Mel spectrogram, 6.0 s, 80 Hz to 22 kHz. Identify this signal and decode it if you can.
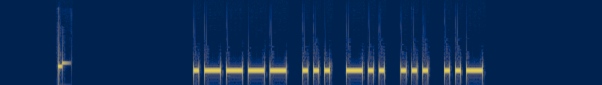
Morse code, heard as a keyed tone, about 22 wpm, 700 Hz. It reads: 1SDSU
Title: Five Challenging Letter-Number Combinations 22wpm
